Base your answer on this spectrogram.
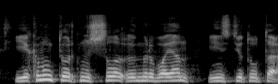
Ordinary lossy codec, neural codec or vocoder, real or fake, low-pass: none; vocoder, 22.05 kHz, 80 mel bands, WaveNeXt; fake; none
